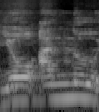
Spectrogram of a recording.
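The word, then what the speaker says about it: Ἰωάννου: 나오는데 이오타는 그냥입니다 그런데 이오타 플러스 그다음에 나오는 이게 장 모음이에요 그다음에 나오는 장모음 이 장은 가지고는 뭔가 하면은이 오 여기에 요라는 발음을 만들어 줍니다 그래서 요라고 이렇게 요안누 이렇게 읽고 여기서는 우니다 우 발음인데 이오타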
